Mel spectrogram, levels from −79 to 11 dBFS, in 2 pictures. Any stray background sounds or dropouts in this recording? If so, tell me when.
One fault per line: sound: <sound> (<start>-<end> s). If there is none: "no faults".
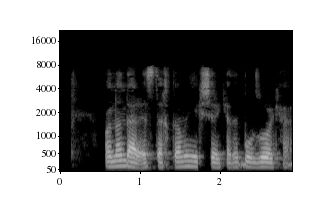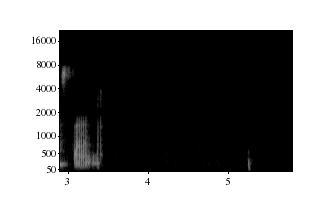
no faults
